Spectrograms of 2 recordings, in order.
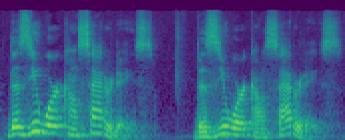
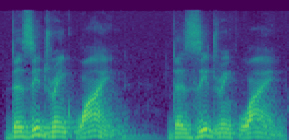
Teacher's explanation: o he acaba tendo o H omitido, sobrando só o som do I. E aí eles juntam a pronúncia do does, o S final tem um som de Z, é does. Então, quando eles emendam com o he, que perdeu o H, fica does he work on Saturdays? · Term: junção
